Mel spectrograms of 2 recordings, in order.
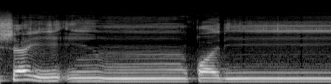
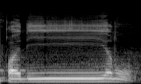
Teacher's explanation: Pada kata qadir, pada huruf ra, saat kita berhenti pada kata qadir, syai'in qadir, itu siogianya ditarqiqkan huruf ra-nya, ditipiskan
